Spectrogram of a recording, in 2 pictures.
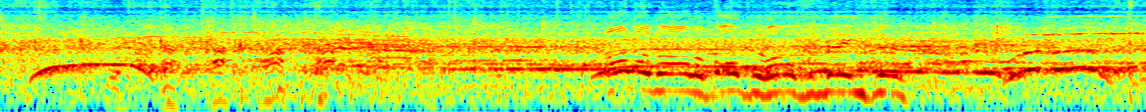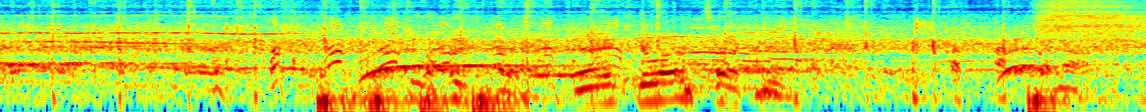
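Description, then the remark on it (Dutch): A crowd applauds steadily for the whole stretch, welcoming an editor back for his comeback, a dense, even wash of clapping with some cheering mixed in, while a couple of voices talk loudly over it. “Het applaus ging lang door”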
